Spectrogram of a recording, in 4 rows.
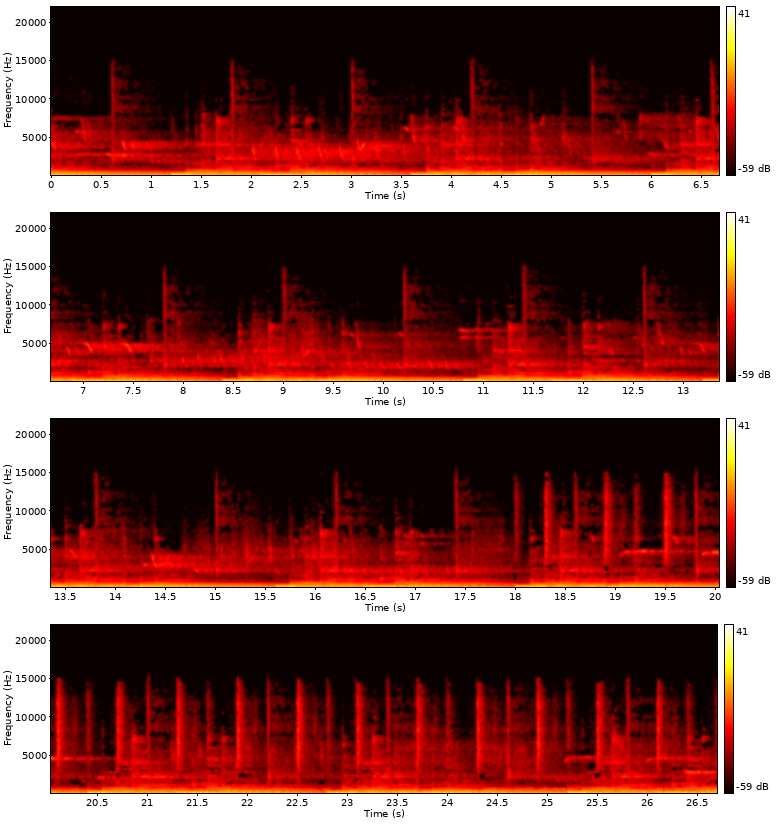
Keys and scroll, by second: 8.5 Return, 15.9 ctrl+t, 22.9 ctrl+0.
